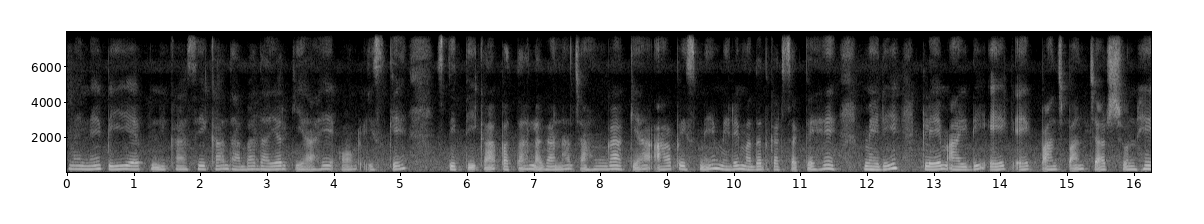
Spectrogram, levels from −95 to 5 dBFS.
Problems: constant background noise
